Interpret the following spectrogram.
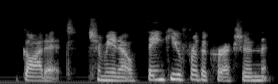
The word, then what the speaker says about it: Cimino: should note though that my last name is pronounced uh chamino like al pacino got it shimino thank you for the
